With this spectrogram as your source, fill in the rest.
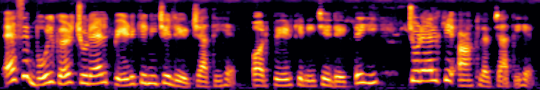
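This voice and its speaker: A woman narrates a cartoon bedtime story in a plain, steady way. Her voice is fairly high. She tells each scene simply and evenly. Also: measured pace, slightly rough, highs cut off.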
